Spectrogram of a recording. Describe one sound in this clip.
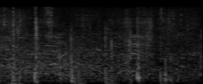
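Footsteps thud on a tiled roof.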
